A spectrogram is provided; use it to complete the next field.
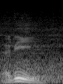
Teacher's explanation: Ra apabila baris di bawah lebih tipis. Tipis sekali.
